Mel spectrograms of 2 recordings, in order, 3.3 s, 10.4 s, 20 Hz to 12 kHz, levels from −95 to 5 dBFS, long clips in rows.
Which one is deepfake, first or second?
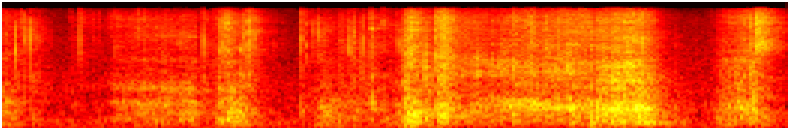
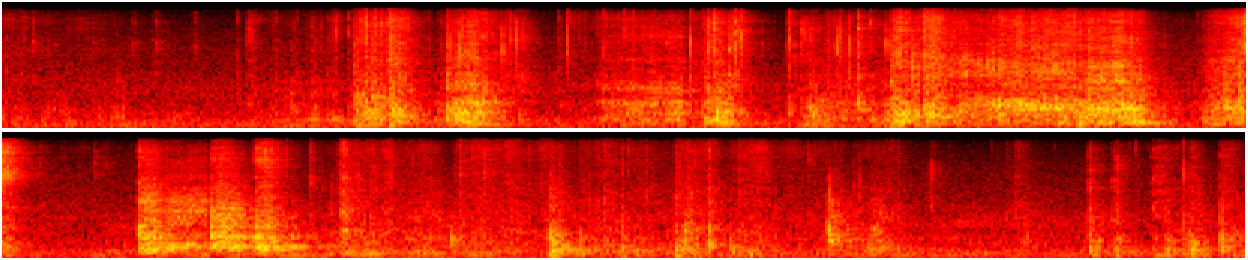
first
